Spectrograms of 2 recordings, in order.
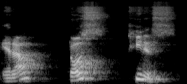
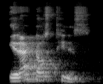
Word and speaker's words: Eratosthenes: sieve of eratosthenes and this is how you pronounce the name you say era toss thinness okay eratosthenes so this thief algorithm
